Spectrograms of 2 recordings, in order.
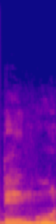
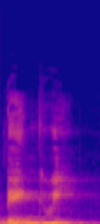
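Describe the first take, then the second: First: The word ends in a plain 'oo' sound. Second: The word ends in an 'oo-ee' sound. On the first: The speaker calls it wrong. "डेंगू नहीं बोला जाता है" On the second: The speaker calls it right. "उसको डेंगुई बोला जाता है।"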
